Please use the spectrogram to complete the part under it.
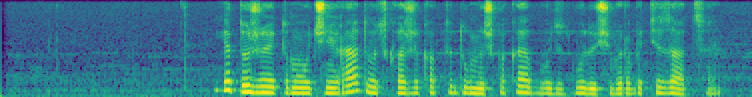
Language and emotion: Russian, neutral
